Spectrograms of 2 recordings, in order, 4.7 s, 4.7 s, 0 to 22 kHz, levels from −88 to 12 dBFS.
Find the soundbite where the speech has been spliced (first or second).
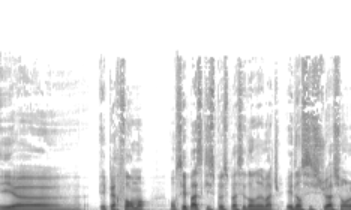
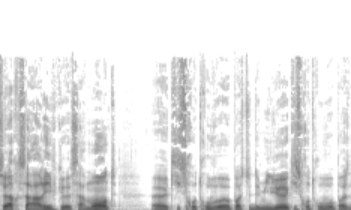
first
